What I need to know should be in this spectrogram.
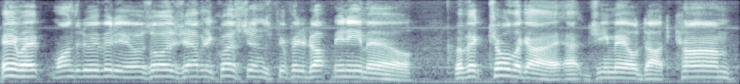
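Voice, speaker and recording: A man's voice: on the high side, a little fast. Man presenting a hobby video, noisy background. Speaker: host of a record-cutting hobby video series. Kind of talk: casual hobby demonstration to viewers. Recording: clear background noise.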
